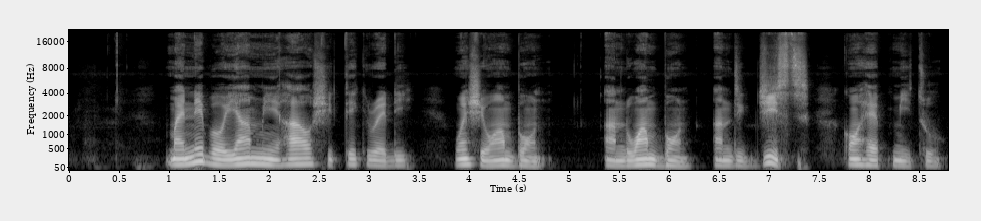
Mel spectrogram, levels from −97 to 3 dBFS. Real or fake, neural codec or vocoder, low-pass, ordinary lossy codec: real; none; none; none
